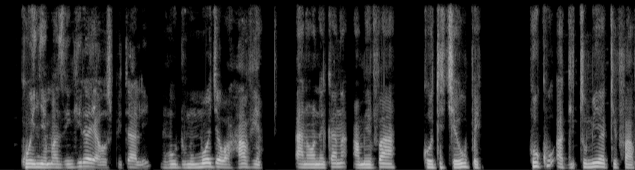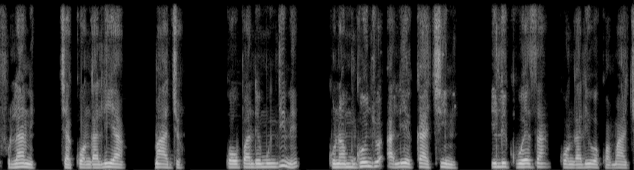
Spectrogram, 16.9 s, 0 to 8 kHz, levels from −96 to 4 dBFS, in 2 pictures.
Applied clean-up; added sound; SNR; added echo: none; none; none; none.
